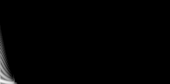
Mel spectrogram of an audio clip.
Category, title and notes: Instrument samples > Percussion
8 bit-Kick3
percussion, game, FX, 8-bit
